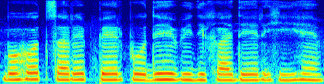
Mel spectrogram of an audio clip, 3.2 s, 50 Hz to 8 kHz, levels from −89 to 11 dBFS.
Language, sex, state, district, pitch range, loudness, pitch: Hindi, female, Arunachal Pradesh, Longding, 200-210 Hz, -13 LUFS, 205 Hz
